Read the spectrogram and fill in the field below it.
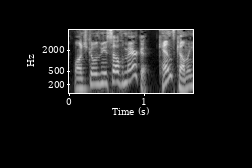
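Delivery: eager fast invitation; mock eager invite. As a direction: rush the pitch like a salesman. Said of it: "And Izzy's like".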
